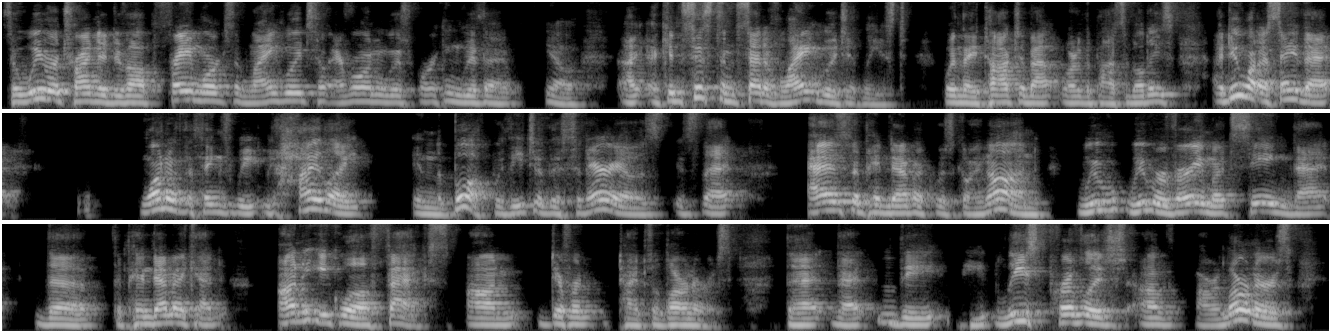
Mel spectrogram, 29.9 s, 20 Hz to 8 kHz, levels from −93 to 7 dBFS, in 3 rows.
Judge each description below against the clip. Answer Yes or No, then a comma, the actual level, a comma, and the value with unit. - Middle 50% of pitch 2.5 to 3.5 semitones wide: No, average, 4.0 semitones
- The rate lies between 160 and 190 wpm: Yes, average, 180 wpm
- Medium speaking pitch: Yes, medium, 150 Hz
